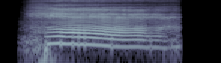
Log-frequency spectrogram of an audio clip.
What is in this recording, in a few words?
sad; Worms3D; Whoopsie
